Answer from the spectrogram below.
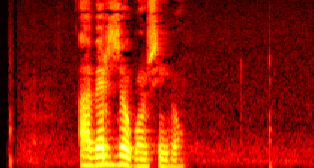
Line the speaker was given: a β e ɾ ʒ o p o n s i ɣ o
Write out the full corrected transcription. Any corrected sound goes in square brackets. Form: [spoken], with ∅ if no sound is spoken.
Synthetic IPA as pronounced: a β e ɾ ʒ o [k] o n s i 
